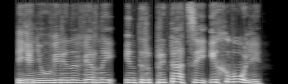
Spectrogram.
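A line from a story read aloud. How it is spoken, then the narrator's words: Exclaimed. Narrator (Russian): воскликнула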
